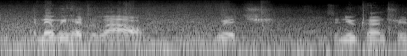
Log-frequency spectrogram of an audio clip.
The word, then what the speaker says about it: Laos: But I do know now that it is pronounced Laos and not Lao. It is not a silent S.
